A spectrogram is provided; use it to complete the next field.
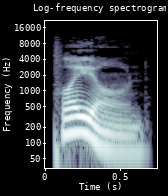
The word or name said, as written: πλειων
